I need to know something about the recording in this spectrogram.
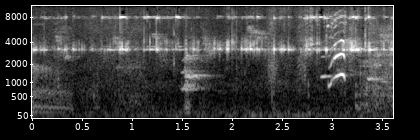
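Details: Six-week-old puppies wearing collars for the first time give high, rising whines that curve up and down near the end, over a steady high-pitched ringing tone and soft background rustling.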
